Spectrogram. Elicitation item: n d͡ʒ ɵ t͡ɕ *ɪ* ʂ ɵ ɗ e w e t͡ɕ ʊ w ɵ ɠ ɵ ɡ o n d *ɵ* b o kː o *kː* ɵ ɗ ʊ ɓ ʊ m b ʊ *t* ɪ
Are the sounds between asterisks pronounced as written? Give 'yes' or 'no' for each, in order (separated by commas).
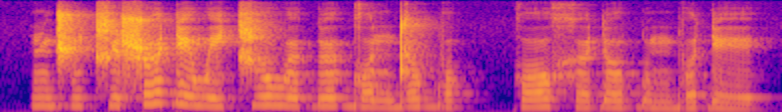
yes, no, no, no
